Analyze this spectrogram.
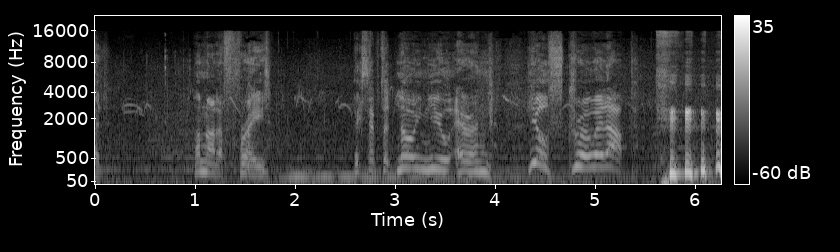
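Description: A man speaks in a gruff, mocking tone.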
